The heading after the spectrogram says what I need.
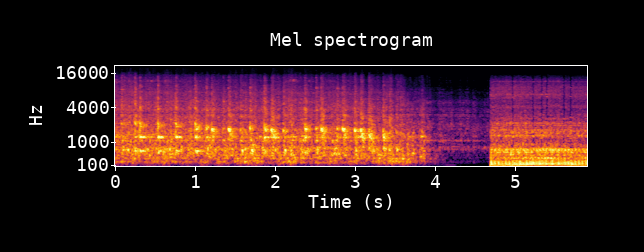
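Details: Toyota 3B 3.4-liter naturally aspirated diesel from a 1981 BJ60 Land Cruiser, sitting six or seven years, with air bubbles in the fuel: catches after glow plugs, clatters rough at first, then settles into a steady, even idle; runs fine.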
